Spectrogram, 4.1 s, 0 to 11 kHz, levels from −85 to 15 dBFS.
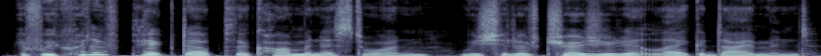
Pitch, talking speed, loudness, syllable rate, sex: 240 Hz, 250 wpm, -18 LUFS, 6.3 syllables/s, female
